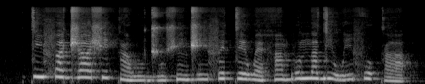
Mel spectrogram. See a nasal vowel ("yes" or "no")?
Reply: yes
